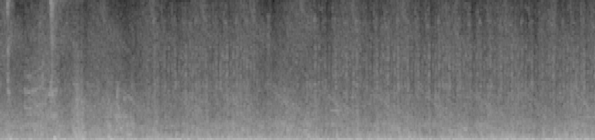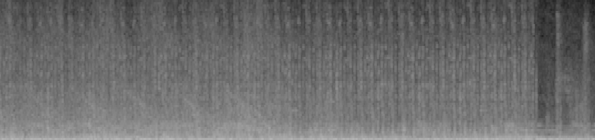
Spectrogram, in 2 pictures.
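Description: Guns fire rapid shots.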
